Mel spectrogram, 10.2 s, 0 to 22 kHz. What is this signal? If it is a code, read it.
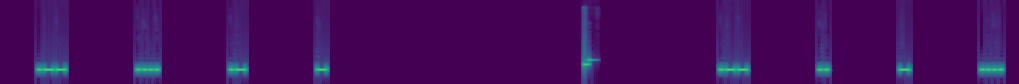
Morse code, heard as a keyed tone, about 40 wpm, spaced as for 11 wpm, 700 Hz. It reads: WHAT WITH
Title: 8x Character Spacing - Top 100 Words - 40wpm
